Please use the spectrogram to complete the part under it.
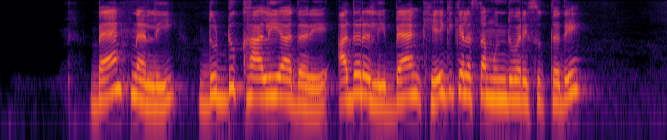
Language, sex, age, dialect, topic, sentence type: Kannada, female, 25-30, Coastal/Dakshin, banking, question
